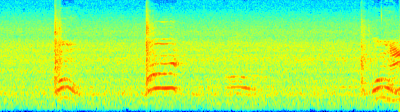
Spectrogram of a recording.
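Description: Three short vocal sounds from a child, each of the first two starting with a sharp click like a 'p', over a steady humming fan with a low tone.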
